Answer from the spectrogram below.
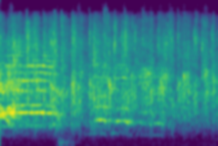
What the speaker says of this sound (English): Yeah, all right, you can clap for that.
